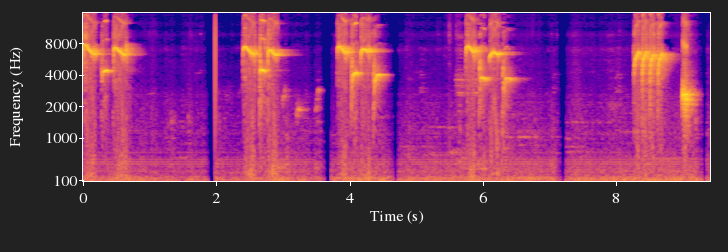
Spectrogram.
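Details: Female cinereous tit calling to lure males: bursts of high, sharp chirps and quick descending whistled notes, grouped in phrases every one and a half seconds with short silences between, one lower buzzy note near the end.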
